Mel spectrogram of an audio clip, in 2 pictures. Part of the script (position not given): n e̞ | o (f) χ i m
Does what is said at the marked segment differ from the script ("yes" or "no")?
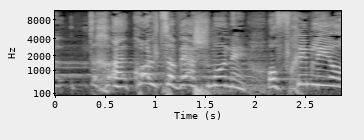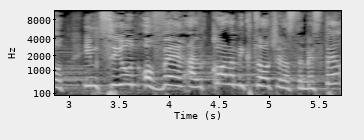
no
